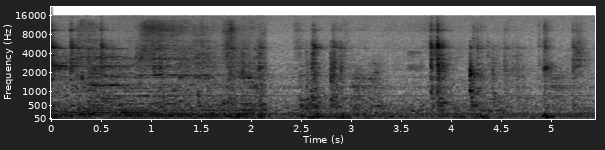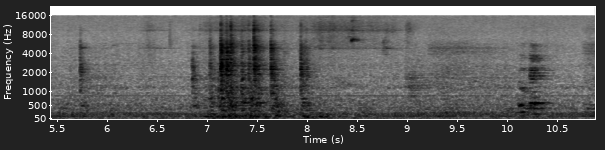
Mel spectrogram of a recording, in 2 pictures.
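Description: Music fades out about two seconds in, over a steady low hum. Then scattered knocks and squeaks of hands, feet and skin gripping and sliding on a metal dance pole, with a dense cluster about seven seconds in.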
